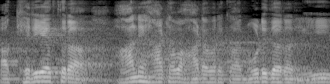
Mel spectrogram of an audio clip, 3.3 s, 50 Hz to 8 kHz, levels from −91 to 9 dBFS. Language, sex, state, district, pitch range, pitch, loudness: Kannada, male, Karnataka, Chamarajanagar, 125-140 Hz, 135 Hz, -20 LUFS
